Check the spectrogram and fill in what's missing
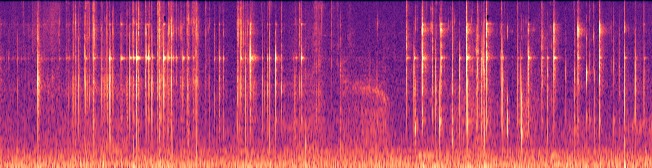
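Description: A small, partly full glass perfume bottle held in both hands is tapped with long jeweled nails. It gives bright, high, chime-like clinks that ring only briefly, with a quiet pause partway through before the tapping picks up again.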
